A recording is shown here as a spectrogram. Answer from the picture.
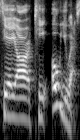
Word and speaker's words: Tartus: Yes, it's Tartus Port. So the name of the place is Tartus. The name of the port is Tartus, I guess. It's Tartous.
